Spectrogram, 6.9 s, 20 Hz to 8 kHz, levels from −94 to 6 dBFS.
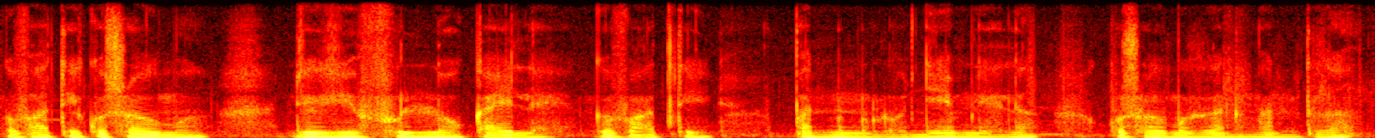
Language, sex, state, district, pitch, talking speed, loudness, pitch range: Wancho, male, Arunachal Pradesh, Longding, 115 Hz, 140 wpm, -16 LUFS, 110-120 Hz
